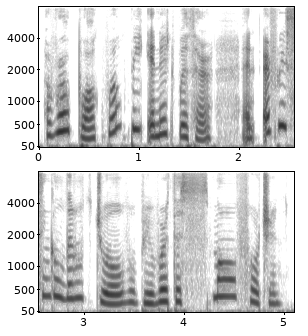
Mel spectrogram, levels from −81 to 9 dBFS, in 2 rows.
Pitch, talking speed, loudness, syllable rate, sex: 285 Hz, 235 wpm, -19 LUFS, 6.3 syllables/s, female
